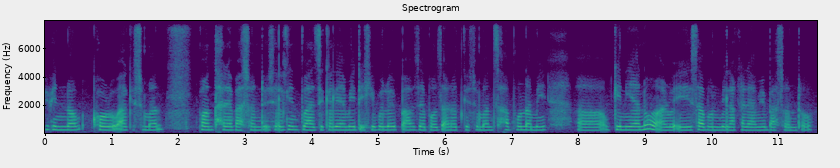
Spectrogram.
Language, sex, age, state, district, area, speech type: Assamese, female, 45-60, Assam, Morigaon, urban, spontaneous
